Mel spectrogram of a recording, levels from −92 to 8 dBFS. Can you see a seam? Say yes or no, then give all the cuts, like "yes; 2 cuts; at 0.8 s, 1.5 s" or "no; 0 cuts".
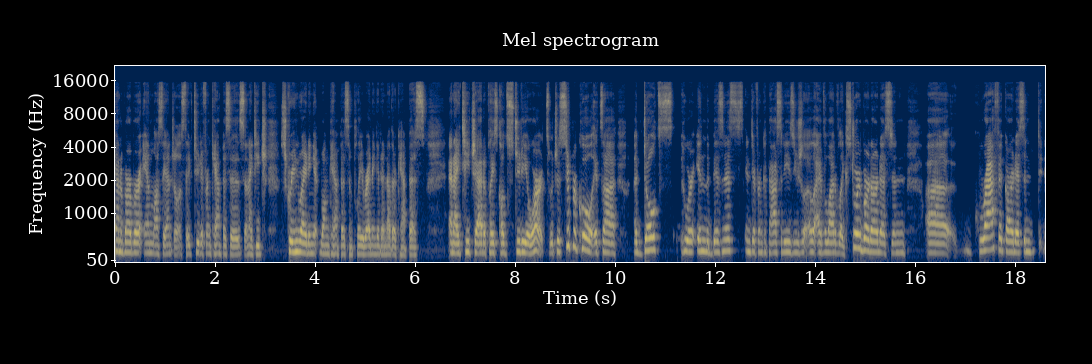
no; 0 cuts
